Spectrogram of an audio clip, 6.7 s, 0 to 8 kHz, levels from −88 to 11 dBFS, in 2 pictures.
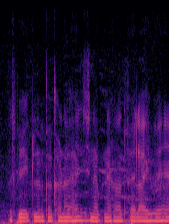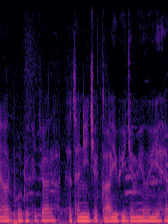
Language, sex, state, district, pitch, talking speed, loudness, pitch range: Hindi, male, Uttar Pradesh, Muzaffarnagar, 130 Hz, 195 wpm, -28 LUFS, 125-130 Hz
